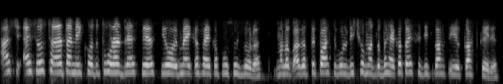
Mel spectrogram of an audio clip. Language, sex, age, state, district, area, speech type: Kashmiri, female, 30-45, Jammu and Kashmir, Pulwama, rural, conversation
